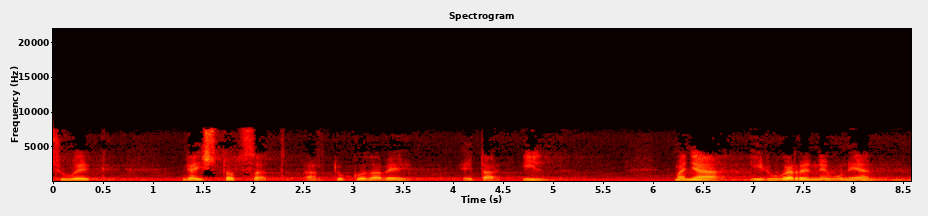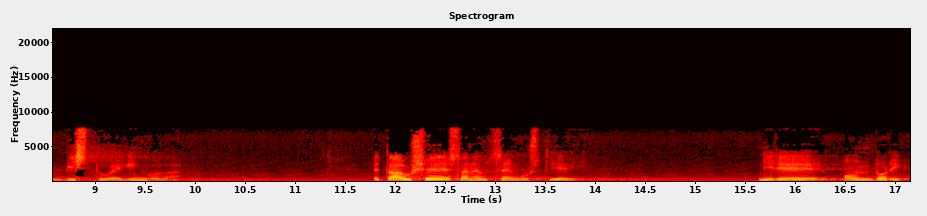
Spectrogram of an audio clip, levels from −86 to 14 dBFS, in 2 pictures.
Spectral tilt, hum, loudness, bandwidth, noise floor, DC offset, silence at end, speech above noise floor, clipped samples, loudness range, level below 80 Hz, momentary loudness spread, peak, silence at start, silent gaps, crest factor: -4 dB/octave; 50 Hz at -55 dBFS; -28 LUFS; 8 kHz; -51 dBFS; under 0.1%; 0 s; 23 dB; under 0.1%; 7 LU; -66 dBFS; 24 LU; -10 dBFS; 0 s; none; 20 dB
